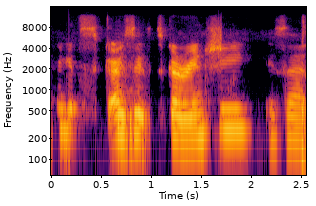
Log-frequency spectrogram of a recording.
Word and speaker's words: Scarinci: Seconded without knowing the proper pronunciation of that I name. think is it Scarinci? Is that? It's Scarinci and Hollenbeck.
